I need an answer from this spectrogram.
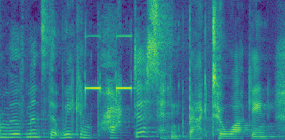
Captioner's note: timer beeps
